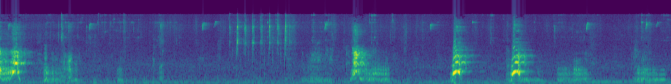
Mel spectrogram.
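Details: Dogs at a Border Collie boot camp during young pup Rammstein's first lesson with the pack; an opening bark, a burst of rapid clicking, then a run of barks spaced one to two seconds apart.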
